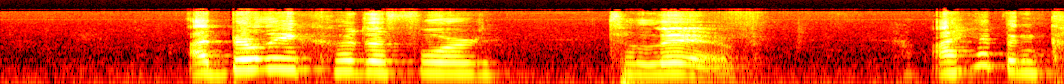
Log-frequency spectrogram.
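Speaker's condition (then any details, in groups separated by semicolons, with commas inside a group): Cerebral palsy; walker, wheelchair for long distances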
